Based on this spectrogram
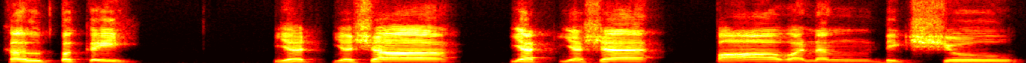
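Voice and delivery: chanted phrase by phrase; slow pronunciation demo. Shown as a demonstration. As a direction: hold the long vowels, pause between words.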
